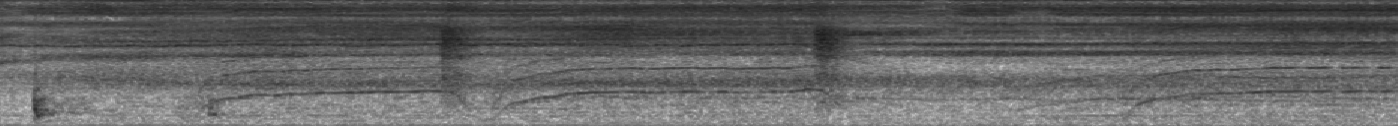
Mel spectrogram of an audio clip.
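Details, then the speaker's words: Dental prophy polisher during an adult's first dental cleaning, final polishing step with prophy paste: whirring that repeatedly starts, rises to a steady whine and drops as the hygienist polishes each tooth. "I like to take my time and really polish. Some hygienists, they just touch each tooth. No, I like to really take my time."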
